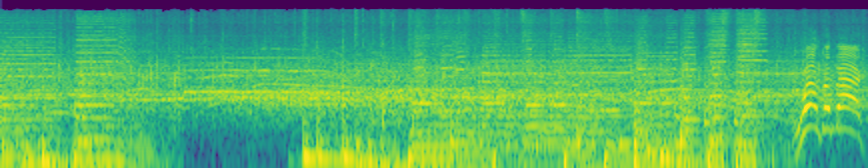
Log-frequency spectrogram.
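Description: Television show theme music with audience applause underneath; the bass drops out briefly about two seconds in.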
